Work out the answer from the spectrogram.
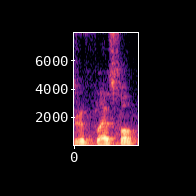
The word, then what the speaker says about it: Riflesso: Okay, and I kind of got that right first time because I read it as Riflesso, and I went to net and I checked how do you pronounce it and what does it mean.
